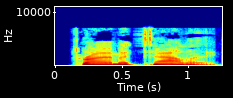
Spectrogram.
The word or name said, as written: trimetallic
